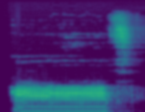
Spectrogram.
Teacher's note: یہ موٹا قاف ہے، اسے منہ بھر کے ادا کرنا ہے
